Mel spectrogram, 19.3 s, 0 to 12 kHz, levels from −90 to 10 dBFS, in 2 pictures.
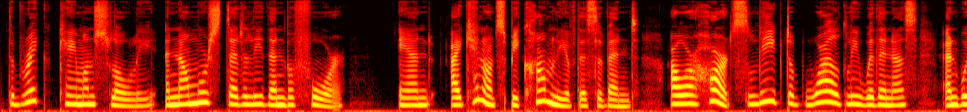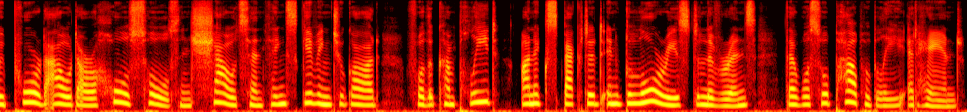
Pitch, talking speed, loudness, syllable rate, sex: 245 Hz, 155 wpm, -17 LUFS, 4.7 syllables/s, female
